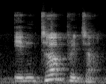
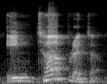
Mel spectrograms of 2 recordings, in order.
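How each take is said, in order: First: The unstressed syllables are reduced much more strongly. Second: The unstressed syllables are only lightly reduced. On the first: "let me weaken it even more" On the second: "the other three syllables, one, three, and four, are are weak"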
